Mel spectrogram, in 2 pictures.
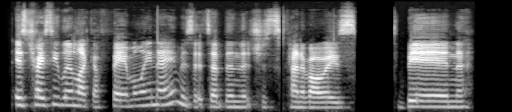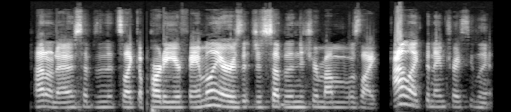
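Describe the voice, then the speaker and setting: In a Southern accent, a woman speaks very fast at a medium pitch, her bright, sharp tone swinging widely in loudness, with a dry, close sound and no echo. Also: ordinary pitch variation. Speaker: podcast host. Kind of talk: interview. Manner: animated.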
